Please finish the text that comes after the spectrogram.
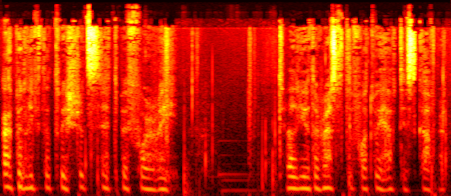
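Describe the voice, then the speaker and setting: Woman playing a formal, even-toned royal retainer. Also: mid-range voice, a little fast, soft background music, natural voice. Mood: formal concern. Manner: formal, decorous. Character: formal, courtly, devoted female royal retainer. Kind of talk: fantasy roleplay dialogue.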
